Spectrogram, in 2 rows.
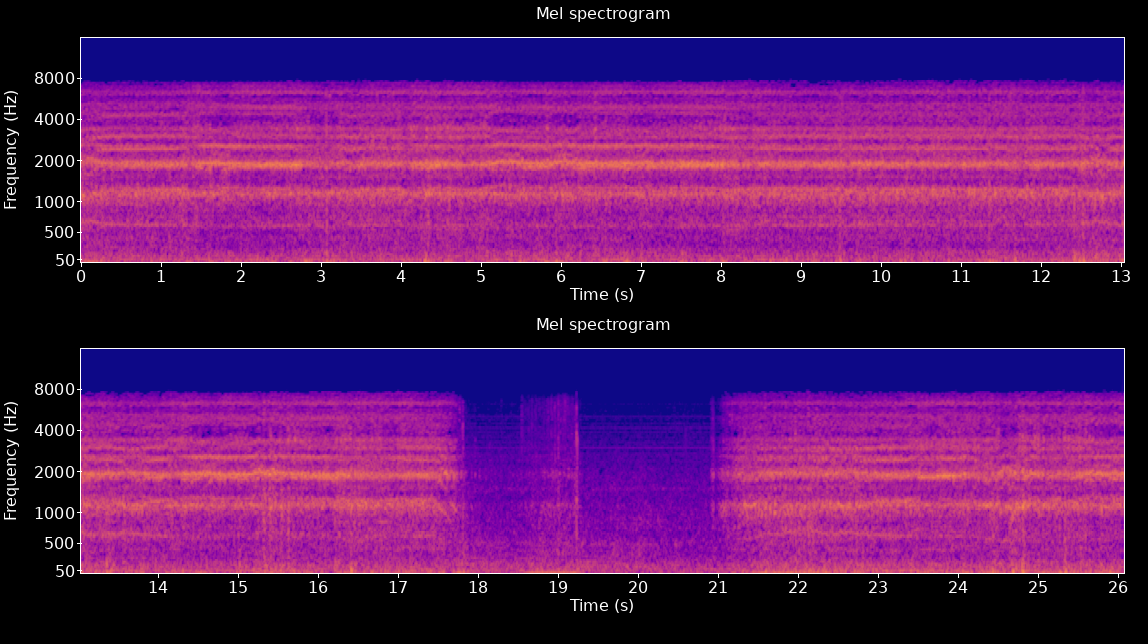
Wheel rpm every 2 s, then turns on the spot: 160, 160, 160, 160, 160, 160, 160, 160, 140, 10, 40, 160, 160.
18-20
